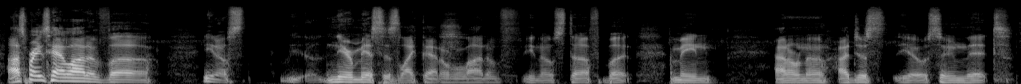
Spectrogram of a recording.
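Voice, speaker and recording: Podcast co-host: man with a lowish voice, casual and rambling, close dry mic. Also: a little slow, fairly bright tone, no echo. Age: adult. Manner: rambling, heavy on "you know" and swearing. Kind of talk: casual chat.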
